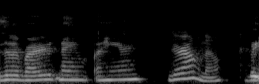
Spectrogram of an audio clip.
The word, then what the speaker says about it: Herron: Heron. I want to say it's like a bird. Is there a bird named a heron?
